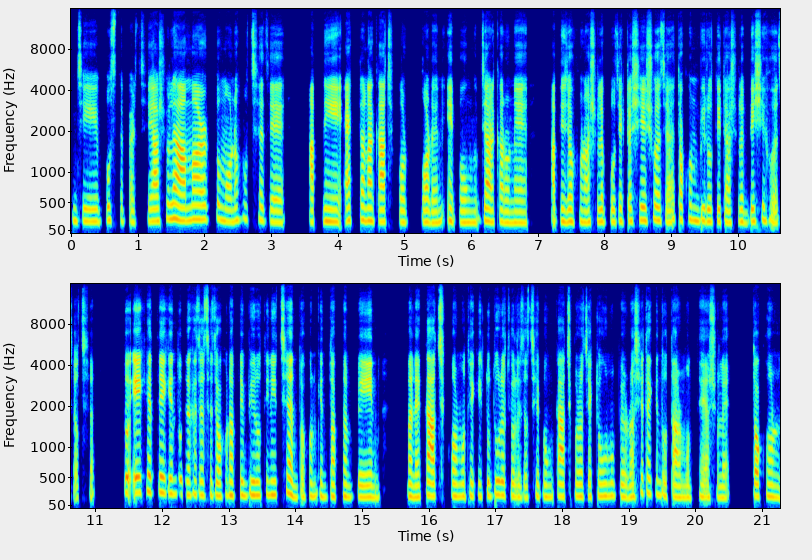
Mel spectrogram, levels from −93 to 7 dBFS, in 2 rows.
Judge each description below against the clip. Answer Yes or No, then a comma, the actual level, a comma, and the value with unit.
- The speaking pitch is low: No, high, 200 Hz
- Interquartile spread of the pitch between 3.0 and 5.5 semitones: No, narrow, 2.4 semitones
